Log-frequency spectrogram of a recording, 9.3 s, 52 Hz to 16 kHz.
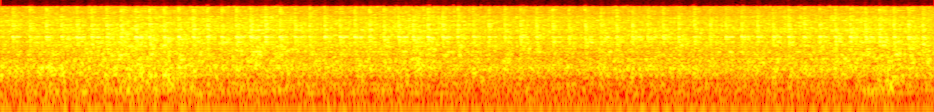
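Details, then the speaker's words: Pontiac Firebird with carburetor, first start after fueling: an uneven, loping idle with a lumpy beat about three times a second. Rough idle misfire; number 8 cylinder is dead and another is only partly firing. "That one's contributing a little bit. It's not great, but that one's firing. This one's dead. This number 8 is bad."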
